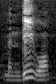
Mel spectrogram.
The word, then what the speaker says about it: mendigo: ese sí era mendigo no mendigo mendigo con acento en la y dice que se fue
